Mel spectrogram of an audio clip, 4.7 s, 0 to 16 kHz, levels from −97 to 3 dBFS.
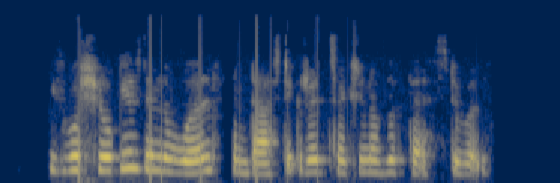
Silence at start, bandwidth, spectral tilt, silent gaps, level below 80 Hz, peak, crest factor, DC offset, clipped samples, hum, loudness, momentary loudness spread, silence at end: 0.4 s; 10.5 kHz; -5.5 dB/octave; none; -62 dBFS; -10 dBFS; 16 dB; under 0.1%; under 0.1%; none; -26 LUFS; 10 LU; 0.6 s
